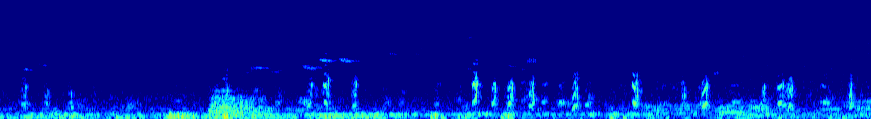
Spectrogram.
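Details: Baby boy guinea pigs, one month old, on their first day in a new home, give short, high squeaks and chirps. The calls come in quick scattered bursts over a low steady hum.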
